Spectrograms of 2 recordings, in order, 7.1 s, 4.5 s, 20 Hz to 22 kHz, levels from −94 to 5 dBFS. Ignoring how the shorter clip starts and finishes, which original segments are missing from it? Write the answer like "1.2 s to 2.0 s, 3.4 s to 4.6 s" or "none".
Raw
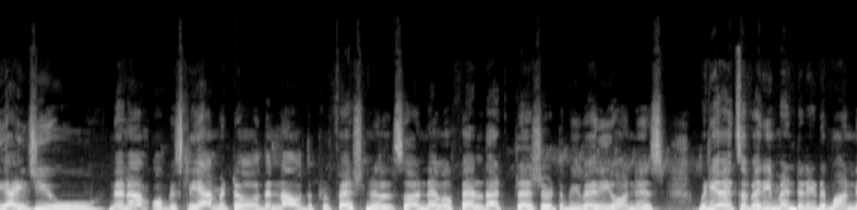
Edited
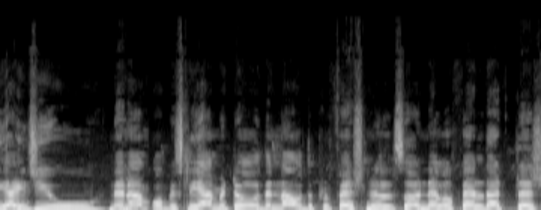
none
